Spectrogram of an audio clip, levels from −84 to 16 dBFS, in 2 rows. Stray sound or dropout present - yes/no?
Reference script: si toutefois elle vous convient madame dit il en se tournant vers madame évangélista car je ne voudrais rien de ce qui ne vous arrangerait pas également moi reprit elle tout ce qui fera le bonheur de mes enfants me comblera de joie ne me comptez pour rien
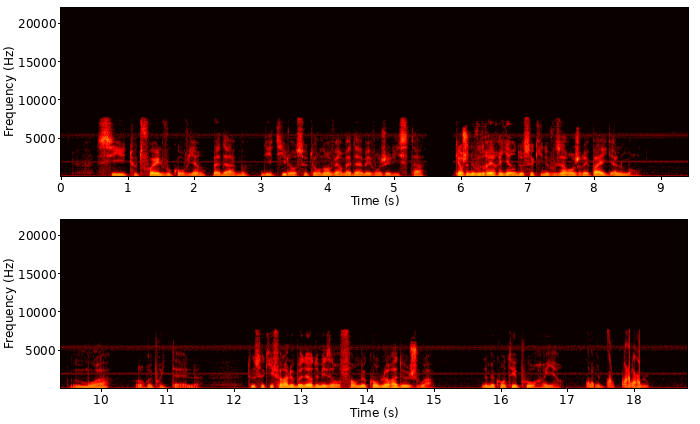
yes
